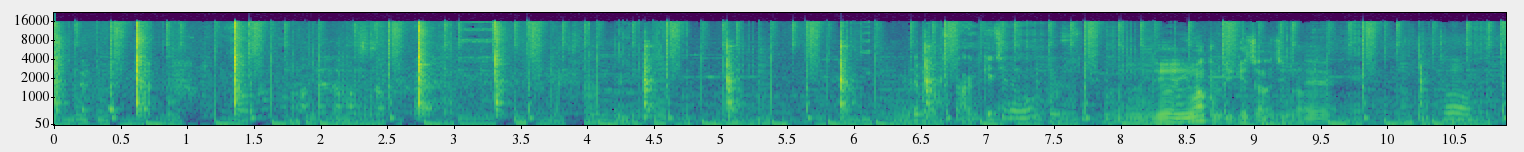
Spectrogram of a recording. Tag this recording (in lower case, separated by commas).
hammering nails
